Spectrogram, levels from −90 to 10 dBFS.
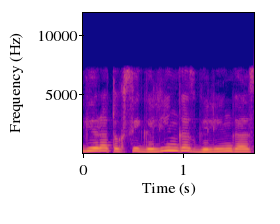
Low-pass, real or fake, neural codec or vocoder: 7.2 kHz; real; none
